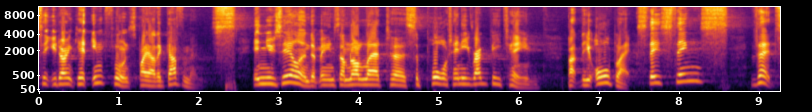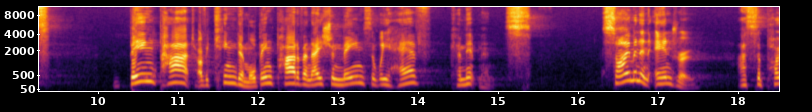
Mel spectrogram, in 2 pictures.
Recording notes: Preached at First Church of Otago.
